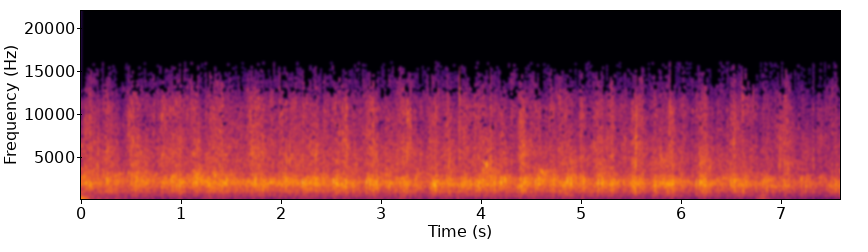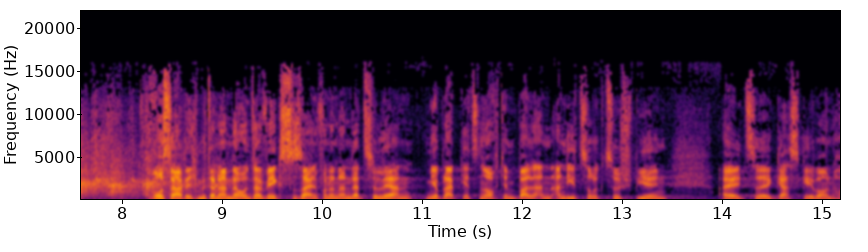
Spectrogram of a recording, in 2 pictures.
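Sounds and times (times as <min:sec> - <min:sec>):
applause: 0:00.0 - 0:09.6
speech: 0:08.3 - 0:15.1.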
